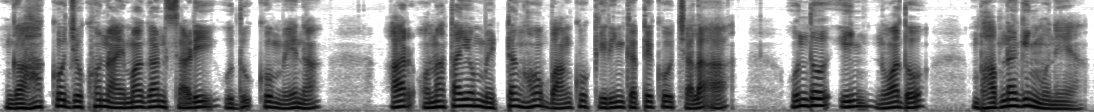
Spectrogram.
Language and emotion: Santali, sad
